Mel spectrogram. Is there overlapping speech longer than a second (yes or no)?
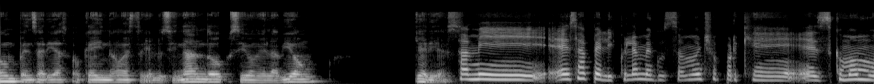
no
